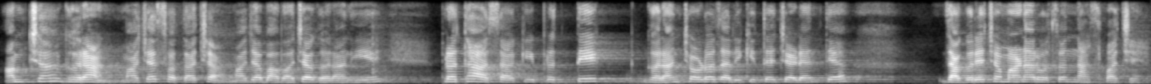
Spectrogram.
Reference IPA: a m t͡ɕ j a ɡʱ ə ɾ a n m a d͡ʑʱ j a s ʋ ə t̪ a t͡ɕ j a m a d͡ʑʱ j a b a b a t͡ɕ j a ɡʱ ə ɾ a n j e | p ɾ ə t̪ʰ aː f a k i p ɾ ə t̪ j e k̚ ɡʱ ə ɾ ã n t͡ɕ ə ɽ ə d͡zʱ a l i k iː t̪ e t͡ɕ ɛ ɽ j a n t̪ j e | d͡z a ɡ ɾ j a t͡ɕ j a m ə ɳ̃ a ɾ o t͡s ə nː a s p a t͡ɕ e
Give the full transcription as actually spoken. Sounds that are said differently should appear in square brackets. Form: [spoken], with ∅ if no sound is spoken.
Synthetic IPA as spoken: a m t͡ɕ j a ɡʱ ə ɾ a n m a d͡ʑʱ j a s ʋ ə t̪ a t͡ɕ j a m a d͡ʑʱ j a b a b a t͡ɕ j a ɡʱ ə ɾ a n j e | p ɾ ə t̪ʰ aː [s] a k i p ɾ ə t̪ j e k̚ ɡʱ ə ɾ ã n t͡ɕ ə ɽ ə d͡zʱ a l i k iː t̪ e t͡ɕ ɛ ɽ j a n t̪ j [a] | d͡z a ɡ ɾ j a t͡ɕ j a m [a] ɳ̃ a ɾ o t͡s ə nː a s p a t͡ɕ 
